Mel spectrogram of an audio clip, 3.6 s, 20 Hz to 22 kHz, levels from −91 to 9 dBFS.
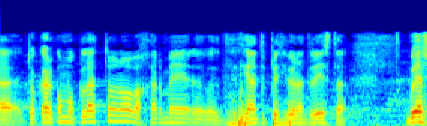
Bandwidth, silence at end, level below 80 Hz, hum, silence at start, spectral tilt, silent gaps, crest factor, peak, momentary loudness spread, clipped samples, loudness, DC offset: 8 kHz; 0 s; -38 dBFS; none; 0 s; -5.5 dB/octave; none; 16 dB; -4 dBFS; 9 LU; under 0.1%; -23 LUFS; under 0.1%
